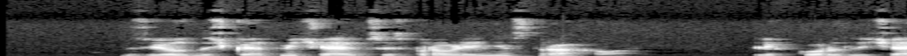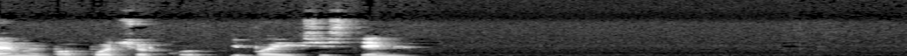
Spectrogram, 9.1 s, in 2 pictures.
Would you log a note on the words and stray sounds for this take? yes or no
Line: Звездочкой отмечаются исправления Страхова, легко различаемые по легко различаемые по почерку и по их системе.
yes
